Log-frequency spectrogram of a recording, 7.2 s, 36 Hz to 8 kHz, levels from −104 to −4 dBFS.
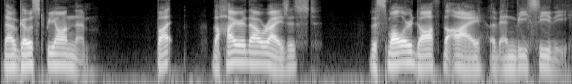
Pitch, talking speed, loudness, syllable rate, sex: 110 Hz, 150 wpm, -19 LUFS, 4.3 syllables/s, male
